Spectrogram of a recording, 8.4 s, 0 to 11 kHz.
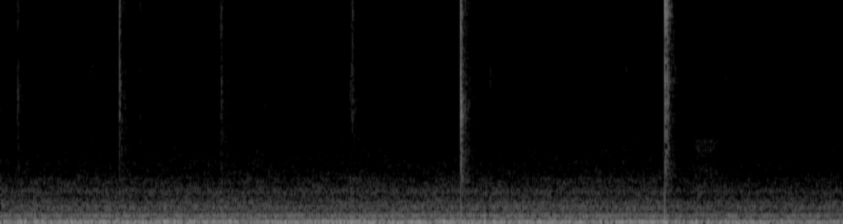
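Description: Small metallic clicks of a dimple pick working the pins inside an Abus EC75 dimple padlock: a few faint ticks, then two sharper clicks in the second half, over a steady low hum.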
